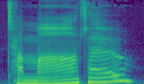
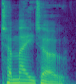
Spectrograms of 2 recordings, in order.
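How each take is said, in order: First: It is said in a British accent. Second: It is said in an American accent. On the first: Listeners in America do not understand it. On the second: Listeners in America understand it.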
